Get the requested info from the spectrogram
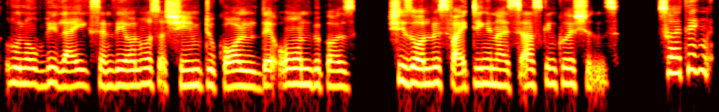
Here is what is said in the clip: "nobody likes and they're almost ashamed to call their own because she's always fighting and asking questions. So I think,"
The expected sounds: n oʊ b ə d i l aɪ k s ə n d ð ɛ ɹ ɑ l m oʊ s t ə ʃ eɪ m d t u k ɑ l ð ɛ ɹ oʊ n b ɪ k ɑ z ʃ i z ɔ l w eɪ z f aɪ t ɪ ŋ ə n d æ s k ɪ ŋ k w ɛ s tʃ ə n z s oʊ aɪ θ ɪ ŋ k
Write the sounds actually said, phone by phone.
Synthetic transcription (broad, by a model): n oʊ b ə d i l aɪ k s ə n d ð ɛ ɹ ɑ l m oʊ s t ə ʃ eɪ m d t u k ɑ l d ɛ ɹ oʊ n b ɪ k ɑ z ʃ i z ɔ l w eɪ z f aɪ t ɪ ŋ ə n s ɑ s k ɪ ŋ k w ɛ s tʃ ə n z s oʊ aɪ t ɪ ŋ k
